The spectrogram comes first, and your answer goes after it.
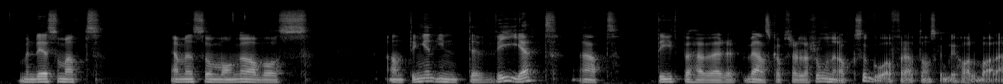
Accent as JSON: {"language": "Swedish", "town": "Karlstad", "region": "Värmland", "country": "Sweden", "tie": "born or raised there", "also_born_or_lived": "Uppsala", "said": "hemma i Karlstad där, där vi bodde jag och min syster med mamma vanligtvis"}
